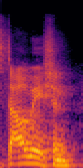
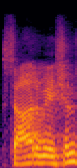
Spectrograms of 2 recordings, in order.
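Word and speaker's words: starvation: ஸ்டார்வேஷன் ஸ்டார்வேஷன் சொல்லலாம், பட் அது எக்ஸாக்டா எப்படி ப்ரொனவுன்ஸ் பண்ணும், ஸ்டார்வேஷன். ஆரை கொஞ்சம் சைலண்ட் ஆகிப்போம். ஸ்டார்வேஷன்.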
